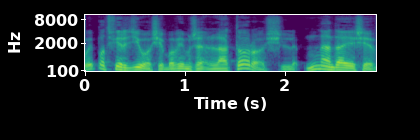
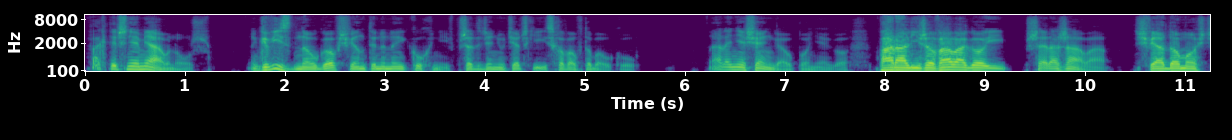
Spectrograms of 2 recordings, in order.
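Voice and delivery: ordinary delivery

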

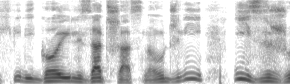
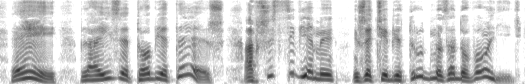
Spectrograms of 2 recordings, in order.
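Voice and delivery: put-on high, louder girl's voice, needling; Pansy; 11 semitones higher, 4 dB louder than usual. A narrator's reading. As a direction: pipe up high to tease a friend. Pansy teasing Blaise in story.

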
